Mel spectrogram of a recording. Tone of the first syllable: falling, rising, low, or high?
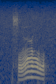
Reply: rising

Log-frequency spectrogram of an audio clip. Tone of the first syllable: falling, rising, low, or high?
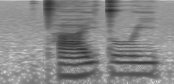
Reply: rising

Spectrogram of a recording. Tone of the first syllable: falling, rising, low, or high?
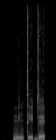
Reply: low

